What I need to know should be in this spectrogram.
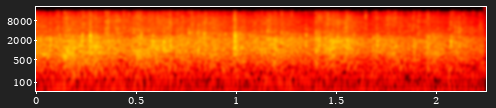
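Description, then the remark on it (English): An audience in the room claps steadily for a couple of seconds as a welcome for everyone, a dense, even patter of many hands at moderate loudness with no voices over it. “Come on, let's give a little clap for everyone.”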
